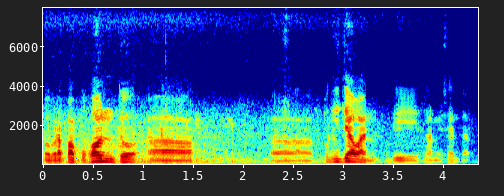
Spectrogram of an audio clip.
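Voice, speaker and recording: A male official giving a statement in a news interview, halting, with pauses and fillers. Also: lowish voice, highs cut off, slight background noise.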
